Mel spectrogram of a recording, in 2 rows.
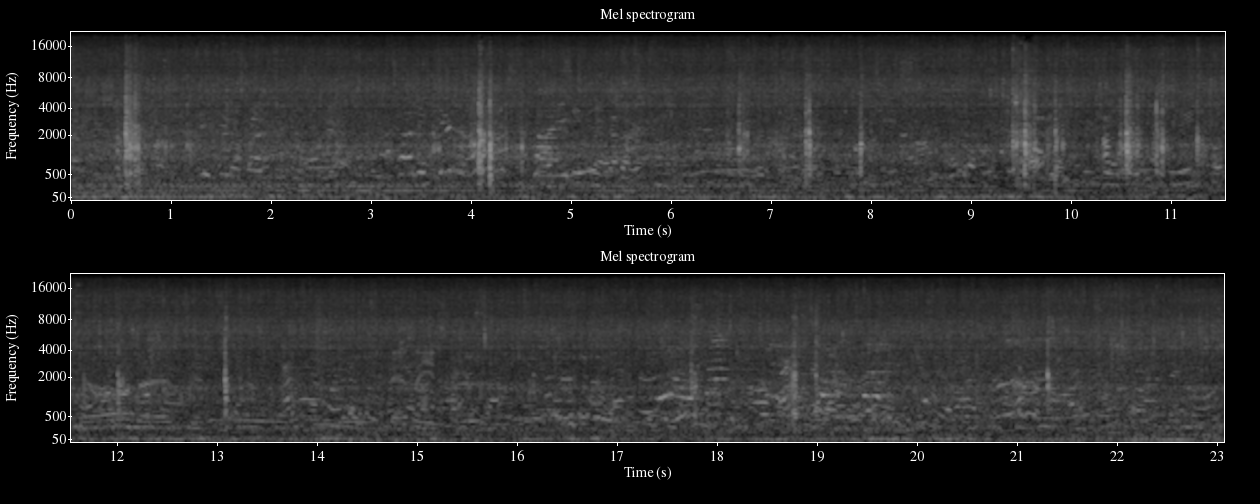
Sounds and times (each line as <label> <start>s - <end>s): fountain 0.0s - 23.0s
